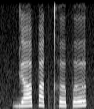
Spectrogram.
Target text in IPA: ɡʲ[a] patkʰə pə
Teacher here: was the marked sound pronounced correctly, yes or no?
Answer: yes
